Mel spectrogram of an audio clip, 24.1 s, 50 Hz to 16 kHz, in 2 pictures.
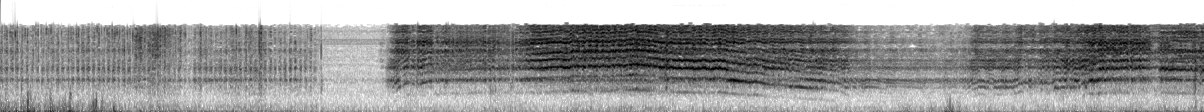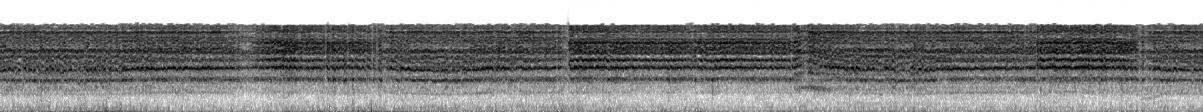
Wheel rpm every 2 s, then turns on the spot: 30, 30, 140, 140, 50, 130, 160, 160, 160, 170, 170, 160.
0-2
